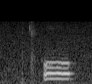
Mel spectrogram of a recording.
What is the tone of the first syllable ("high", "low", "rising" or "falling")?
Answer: high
